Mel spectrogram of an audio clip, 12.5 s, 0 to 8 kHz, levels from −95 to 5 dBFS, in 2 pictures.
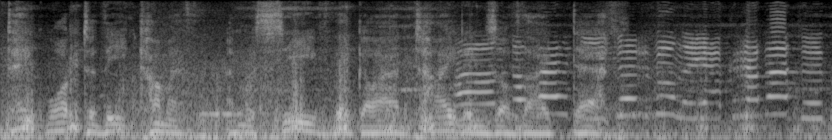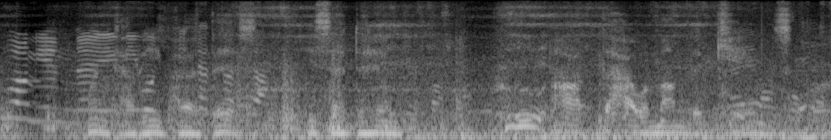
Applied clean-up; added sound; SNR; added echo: none; Train; 2 dB; none.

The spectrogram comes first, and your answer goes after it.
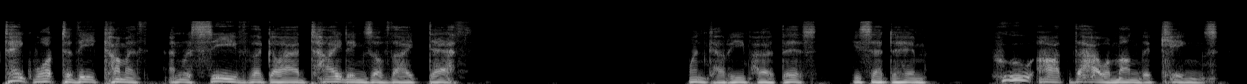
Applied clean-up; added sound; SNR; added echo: none; none; none; none.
